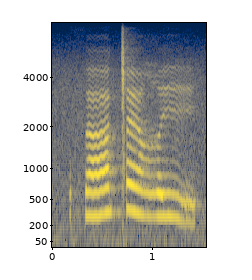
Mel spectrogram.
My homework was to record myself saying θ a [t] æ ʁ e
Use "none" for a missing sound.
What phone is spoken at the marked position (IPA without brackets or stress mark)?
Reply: ǀ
